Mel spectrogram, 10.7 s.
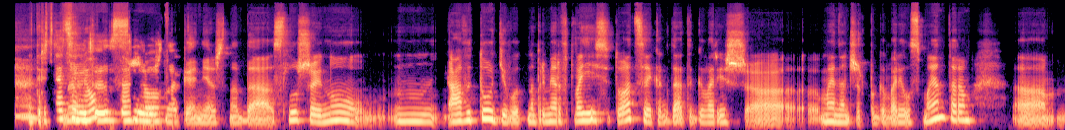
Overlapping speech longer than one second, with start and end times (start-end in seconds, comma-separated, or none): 0.6-1.8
